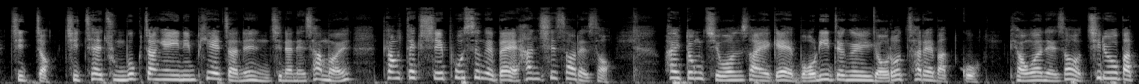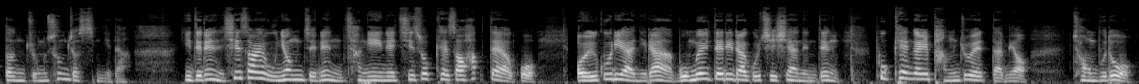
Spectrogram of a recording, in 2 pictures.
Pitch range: 185-245 Hz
